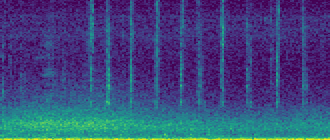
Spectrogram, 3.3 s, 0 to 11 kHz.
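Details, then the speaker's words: 5.9L (360) V8 Magnum in a Dodge Dakota, oil pan off, crank turned by hand: faint uneven metallic clicks from play in one connecting rod; bad rod bearing causing the knock. "there's play on that Rod there so I'm gonna go ahead and pop the bolts off the other ones seem to be not any issue but just this one for sure"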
